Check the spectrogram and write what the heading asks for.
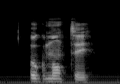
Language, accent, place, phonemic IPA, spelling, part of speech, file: French, France, Lyon, /oɡ.mɑ̃.te/, augmenté, verb, LL-Q150 (fra)-augmenté.wav
- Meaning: past participle of augmenter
